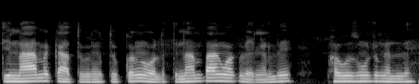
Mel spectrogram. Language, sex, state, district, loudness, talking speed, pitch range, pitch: Wancho, male, Arunachal Pradesh, Longding, -17 LUFS, 245 wpm, 125-140 Hz, 135 Hz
